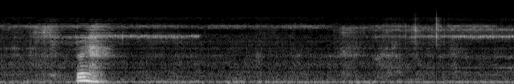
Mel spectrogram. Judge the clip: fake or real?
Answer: fake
